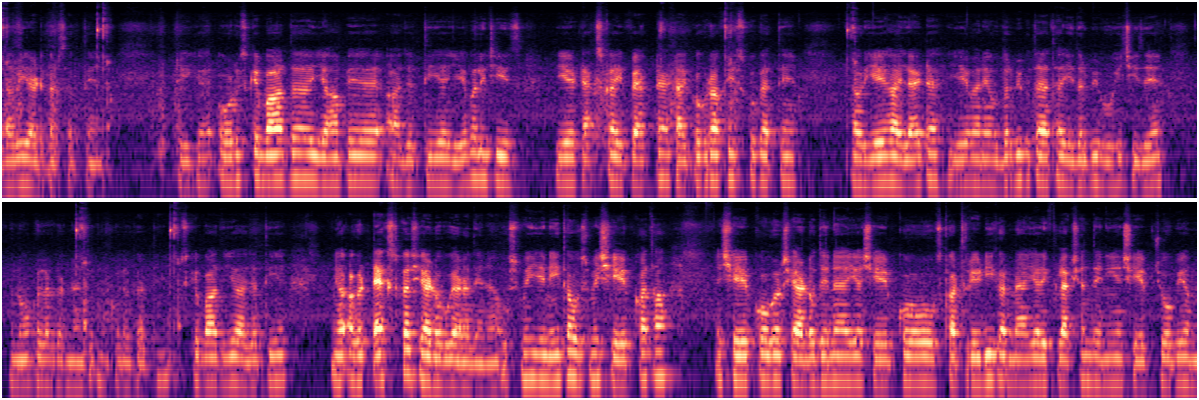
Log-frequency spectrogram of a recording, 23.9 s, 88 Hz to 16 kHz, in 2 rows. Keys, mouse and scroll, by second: 6.5-8.4 drag, 12.9 click.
